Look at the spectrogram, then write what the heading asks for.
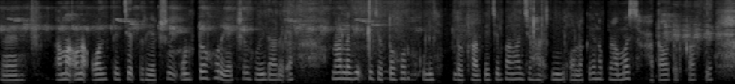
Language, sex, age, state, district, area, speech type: Santali, female, 30-45, Jharkhand, East Singhbhum, rural, spontaneous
